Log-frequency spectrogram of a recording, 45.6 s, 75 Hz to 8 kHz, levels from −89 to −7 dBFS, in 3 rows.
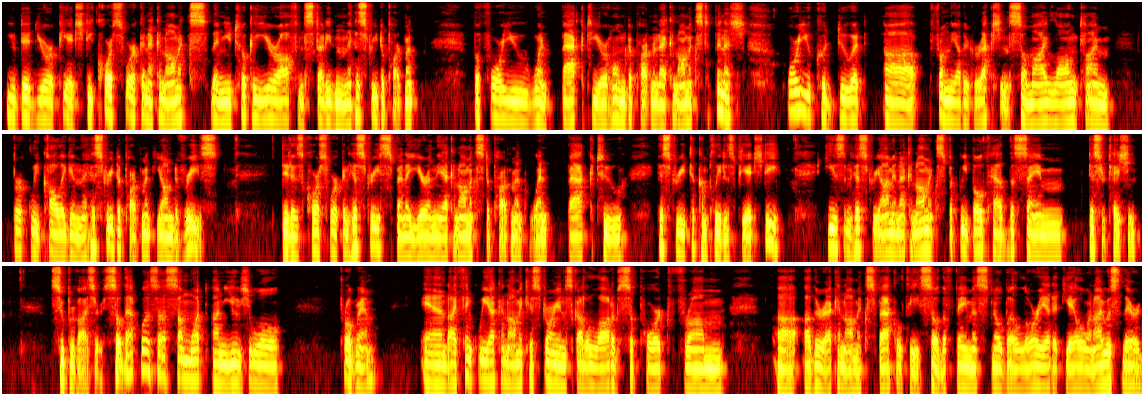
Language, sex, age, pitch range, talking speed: English, male, 50-69, 95-115 Hz, 160 wpm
